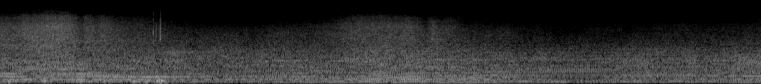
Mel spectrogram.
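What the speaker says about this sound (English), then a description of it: "Hot laps underway here for the Pure Stock division." Pure Stock race cars run hot laps on the All-Tech Raceway speedway in Lake City, Florida, a steady, loud engine roar that fills the whole stretch, with a brief sharper burst near the start and no talk.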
